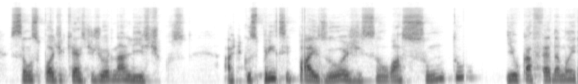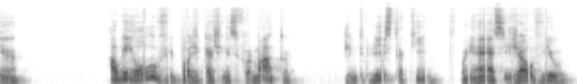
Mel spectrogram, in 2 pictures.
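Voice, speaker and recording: A man's voice: fairly high pitch, darkish tone, no room sound. A Brazilian man teaching a podcast workshop in an informal, conversational way over an online video call.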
